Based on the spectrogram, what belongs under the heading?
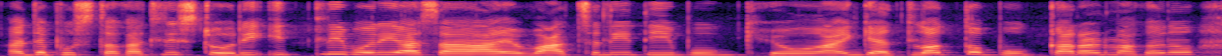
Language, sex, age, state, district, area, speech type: Goan Konkani, female, 18-30, Goa, Murmgao, rural, spontaneous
